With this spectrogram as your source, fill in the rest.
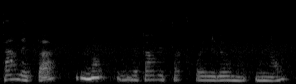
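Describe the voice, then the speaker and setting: Speaking fairly slowly, a woman sounds somewhat breathy. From Quebec. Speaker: yoga teacher. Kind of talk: course presentation. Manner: enthusiastic; hesitant, many fillers.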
